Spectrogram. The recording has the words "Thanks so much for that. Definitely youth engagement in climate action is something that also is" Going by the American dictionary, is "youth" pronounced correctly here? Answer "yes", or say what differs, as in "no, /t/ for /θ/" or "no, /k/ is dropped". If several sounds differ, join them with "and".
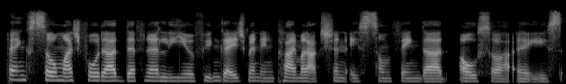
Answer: no, /f/ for /θ/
